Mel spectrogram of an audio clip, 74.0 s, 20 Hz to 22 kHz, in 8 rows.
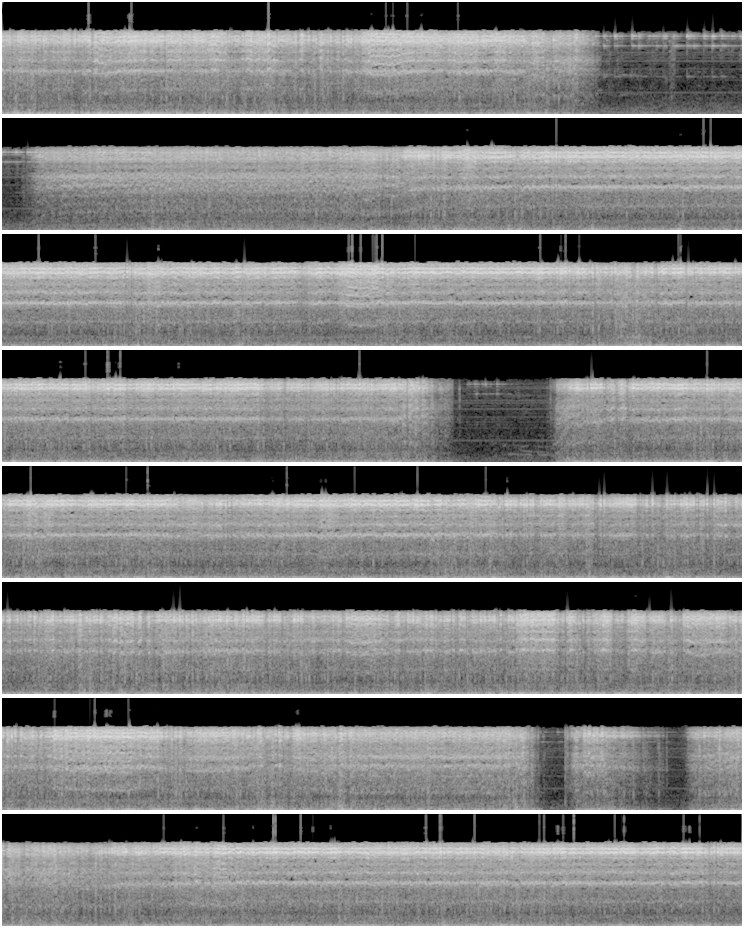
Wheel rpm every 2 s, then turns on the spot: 230, 230, 230, 160, 20, 140, 160, 200, 230, 230, 230, 230, 230, 230, 240, 230, 140, 90, 230, 230, 230, 230, 230, 230, 230, 230, 240, 230, 220, 220, 190, 80, 130, 210, 230, 230, 230.
none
